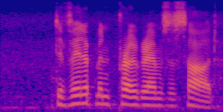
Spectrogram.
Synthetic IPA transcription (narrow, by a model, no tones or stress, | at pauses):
d̥ɪvɛləpmə̃nt̚pʰɹoɡɹæ̃mzəsaɪd̥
